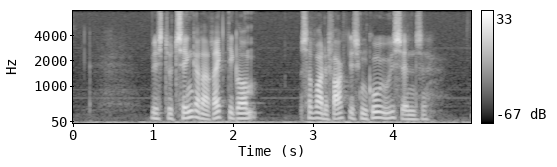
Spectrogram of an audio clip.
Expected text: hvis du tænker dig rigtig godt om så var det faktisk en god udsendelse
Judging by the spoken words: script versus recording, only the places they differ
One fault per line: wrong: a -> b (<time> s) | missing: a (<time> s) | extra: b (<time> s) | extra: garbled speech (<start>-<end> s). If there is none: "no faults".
missing: godt (2.0 s)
